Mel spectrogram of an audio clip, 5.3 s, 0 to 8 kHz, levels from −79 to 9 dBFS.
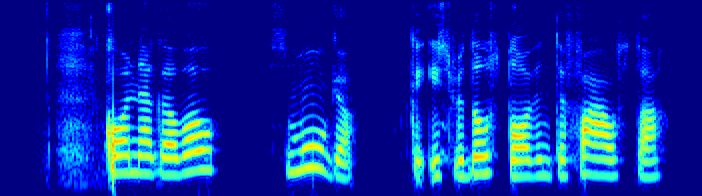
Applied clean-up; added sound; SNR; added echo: none; none; none; none.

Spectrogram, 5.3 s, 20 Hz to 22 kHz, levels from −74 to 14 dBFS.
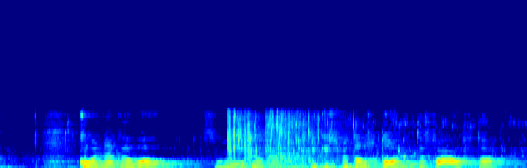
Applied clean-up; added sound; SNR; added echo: none; Sink (filling or washing); 15 dB; reverberation time 0.6 s.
